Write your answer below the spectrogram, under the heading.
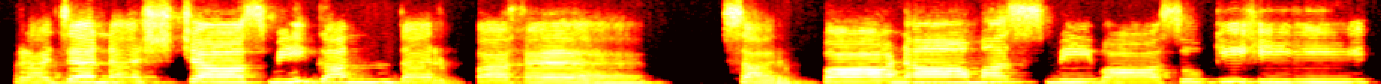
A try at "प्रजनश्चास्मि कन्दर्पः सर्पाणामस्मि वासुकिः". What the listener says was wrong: Khandarpah. Not Gandharpah. Khandarpah.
